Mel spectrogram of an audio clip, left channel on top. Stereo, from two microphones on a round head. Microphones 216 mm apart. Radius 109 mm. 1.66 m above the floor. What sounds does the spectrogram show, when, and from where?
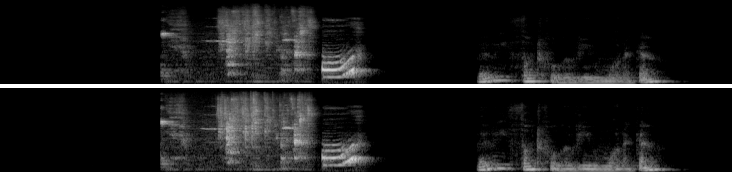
1.6 s a running tap: 60° right (ahead or behind), 1.7 m
3.2 s laughter: 20° left (ahead or behind), 3 m
4.8 s a man speaking: 75° right (ahead or behind), 1.6 m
